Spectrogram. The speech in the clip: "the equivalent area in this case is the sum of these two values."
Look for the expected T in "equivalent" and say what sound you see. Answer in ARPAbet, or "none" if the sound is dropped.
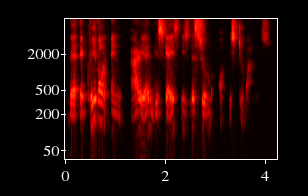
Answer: none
